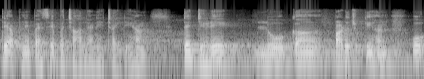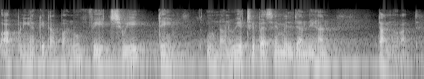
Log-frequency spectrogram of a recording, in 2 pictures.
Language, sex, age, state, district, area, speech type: Punjabi, male, 30-45, Punjab, Amritsar, urban, spontaneous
